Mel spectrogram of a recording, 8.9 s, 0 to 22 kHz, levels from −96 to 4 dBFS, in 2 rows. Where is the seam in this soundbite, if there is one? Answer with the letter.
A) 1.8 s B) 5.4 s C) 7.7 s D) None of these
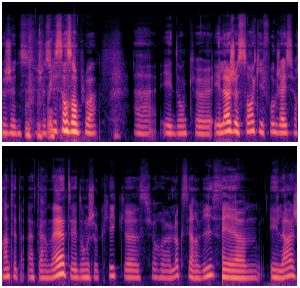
C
